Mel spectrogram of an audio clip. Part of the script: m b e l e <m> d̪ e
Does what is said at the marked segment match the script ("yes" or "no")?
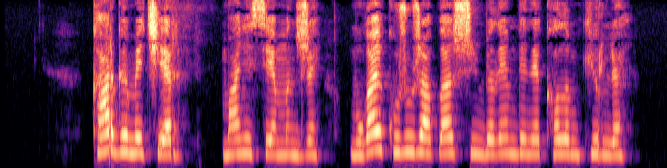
yes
